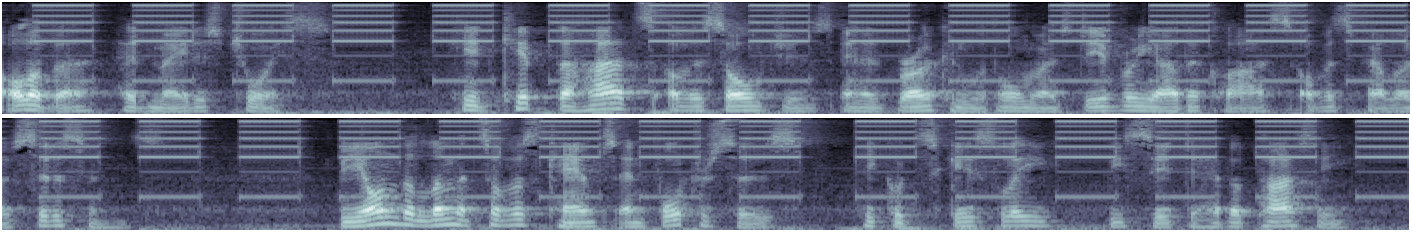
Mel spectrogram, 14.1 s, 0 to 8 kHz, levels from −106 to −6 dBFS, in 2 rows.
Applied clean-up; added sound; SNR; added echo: none; Alarm; 8 dB; none.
